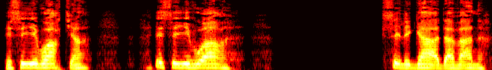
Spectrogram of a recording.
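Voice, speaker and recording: A man's voice: on the high side, level tone, slow, no echo, studio quality, pitched above the performer's own voice. A man voicing a cheeky, greedy street boy in an audiobook, slangy and whining when cornered. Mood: cocky. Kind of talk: audiobook character voice.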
